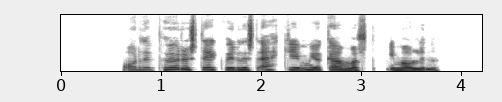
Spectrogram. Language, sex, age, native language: Icelandic, female, 30-39, Icelandic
